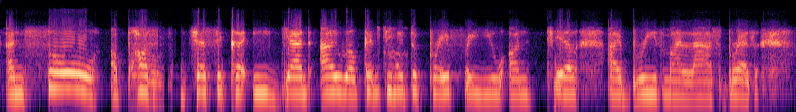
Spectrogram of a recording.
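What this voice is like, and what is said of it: Hoarse, worn-out voice. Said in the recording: “My voice is a little bit messed up. I've done a lot of speaking and preaching this week. My voice is messed up”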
